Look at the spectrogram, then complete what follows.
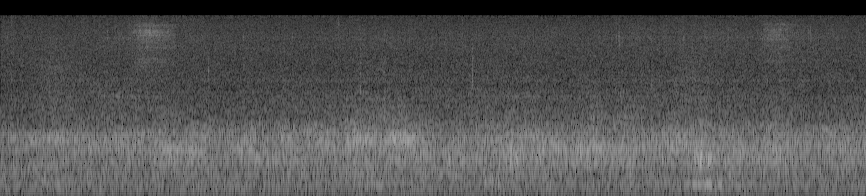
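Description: Steady outdoor wind rushing past the microphone, with a brief louder gust about seven seconds in.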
